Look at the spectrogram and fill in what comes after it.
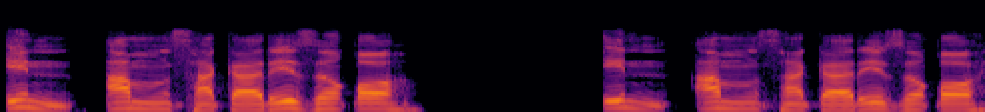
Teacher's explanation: নুন সাকিনের পরে হামজা এই ইজহারের হরফ আসছে এজন্য এই নুন সাকিনে স্পষ্ট করে পড়তে হবে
